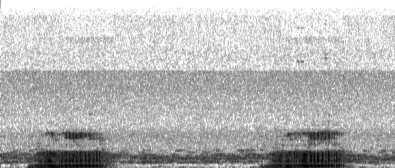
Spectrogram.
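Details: Sleeping cat snoring loudly enough to keep people awake, two raspy, buzzy breaths about a second long separated by a brief quiet gap, in a calm indoor setting.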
